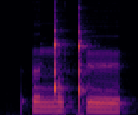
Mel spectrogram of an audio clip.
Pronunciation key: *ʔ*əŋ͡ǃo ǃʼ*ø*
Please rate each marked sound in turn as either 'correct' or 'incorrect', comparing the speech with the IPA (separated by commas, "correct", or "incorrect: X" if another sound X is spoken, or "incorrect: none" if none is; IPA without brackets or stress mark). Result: correct, correct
